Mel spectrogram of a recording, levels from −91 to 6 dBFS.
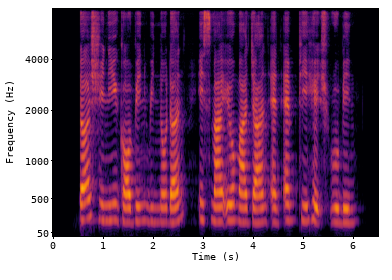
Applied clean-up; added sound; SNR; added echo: neural mask model DeepFilterNet 3.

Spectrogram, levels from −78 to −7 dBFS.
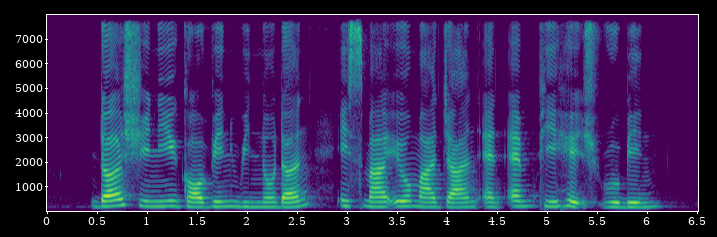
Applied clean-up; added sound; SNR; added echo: none; none; none; none.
